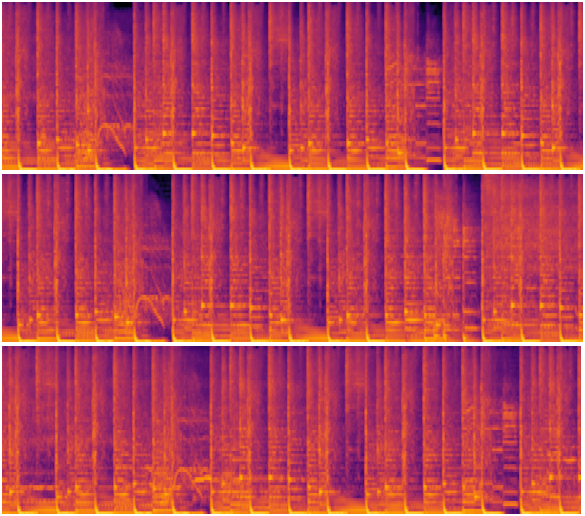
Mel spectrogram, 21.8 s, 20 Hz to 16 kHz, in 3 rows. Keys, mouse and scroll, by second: 0.1 Delete, 0.3 click, 1.5 ctrl+s, 2.1 click, 3.8 click, 4.5 Delete, 4.7 click, 5.2 s, 5.8 click, 8.4 Delete, 9.2 z, 9.7 click, 11.1 ctrl+t, 11.4 click, 13.4 Return, 13.7 click, 16.1 ctrl+s, 16.7 click, 21.3 ctrl+s.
